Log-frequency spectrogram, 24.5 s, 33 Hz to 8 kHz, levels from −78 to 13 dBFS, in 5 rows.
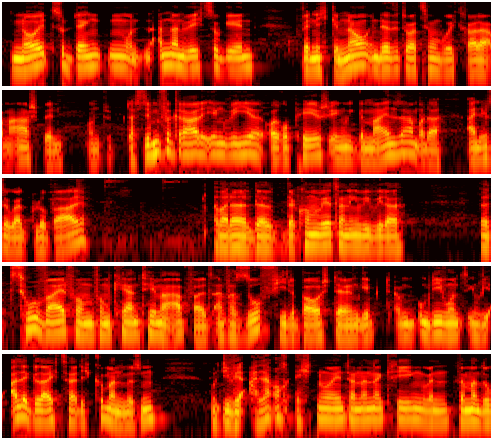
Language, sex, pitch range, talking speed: German, male, 95-115 Hz, 200 wpm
